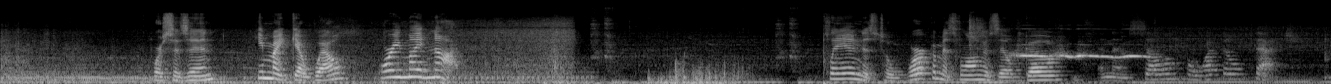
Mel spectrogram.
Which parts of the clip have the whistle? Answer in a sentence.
The whistle can be heard from 9.7 to 11.6 s.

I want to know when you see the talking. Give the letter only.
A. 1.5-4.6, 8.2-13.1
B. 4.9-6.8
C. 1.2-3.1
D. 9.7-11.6
A.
